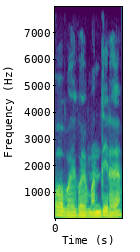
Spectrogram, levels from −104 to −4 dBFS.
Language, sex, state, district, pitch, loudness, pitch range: Rajasthani, male, Rajasthan, Nagaur, 120 Hz, -12 LUFS, 120-135 Hz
